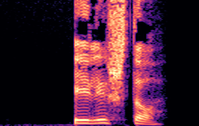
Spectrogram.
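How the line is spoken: Dry question. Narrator (Russian): сухо уточнил у него папа

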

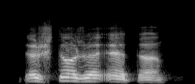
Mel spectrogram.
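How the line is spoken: Laughing. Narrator (Russian): рассмеялся Бяньбинь

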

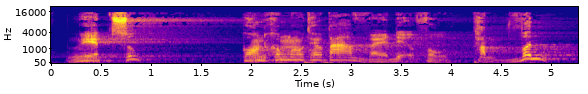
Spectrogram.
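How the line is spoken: Thunderous roar. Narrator (Vietnamese): một tiếng sấm rền quát lên

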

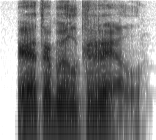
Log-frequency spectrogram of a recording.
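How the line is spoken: Hoarse rasp. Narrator (Russian): прохрипел Готрек

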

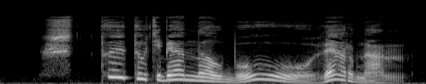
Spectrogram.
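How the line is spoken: Insinuating close breathy question. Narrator (Russian): вкрадчиво спросил Сивый, дыша прямо в ноздри Гарри

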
